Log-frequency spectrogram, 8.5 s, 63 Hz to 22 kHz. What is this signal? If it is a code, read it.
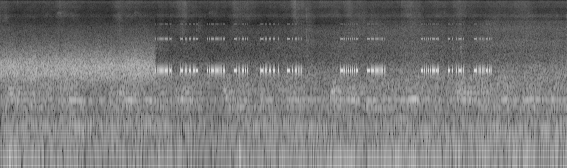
Hellschreiber (Feld-Hell, 122.5 baud), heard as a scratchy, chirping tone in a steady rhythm, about 1900 Hz, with the noise of a residential street. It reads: 9A3KFK DE G4R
